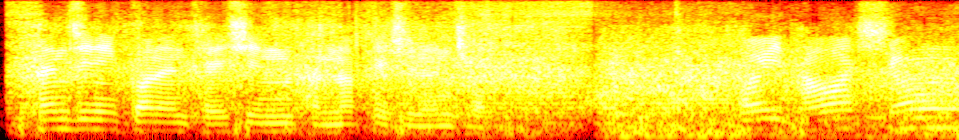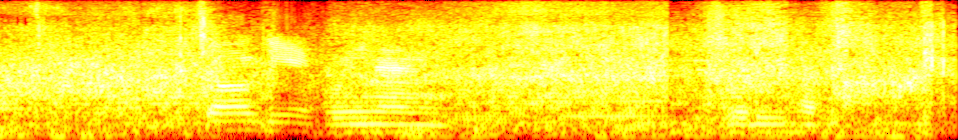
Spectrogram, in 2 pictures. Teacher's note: It's light, but he has a bit of a nasal sound in his voice, and I think this plays a big role in making his voice sound so clear.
